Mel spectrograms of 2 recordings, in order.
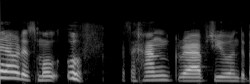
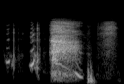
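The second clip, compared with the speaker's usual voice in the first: high, harsh cackle; violent laugh. Acted. Shinso laughing at Monoma, harsh cackle. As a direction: burst into a wild cackle. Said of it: "unmistakable violent".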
